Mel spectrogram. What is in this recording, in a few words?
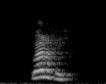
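"gwalc hin", Breton; petit precis de prononciation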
